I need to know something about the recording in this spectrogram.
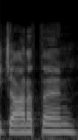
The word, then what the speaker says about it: Jhonatan: your name okay so jonathan whatever is easy with flo chabot okay since i spell my name different a lot of people don't really know how to pronounce it that's why i ask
